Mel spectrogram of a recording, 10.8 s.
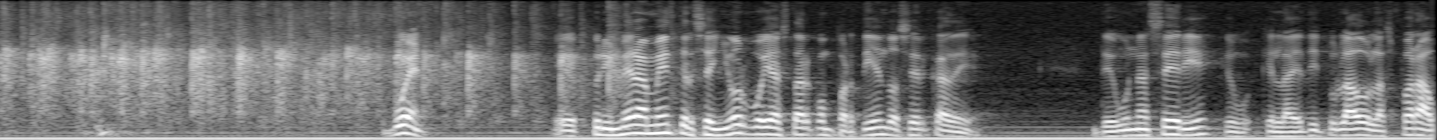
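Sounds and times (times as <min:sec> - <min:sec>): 
audience applause: 0:00.0 - 0:04.8
speech: 0:03.0 - 0:03.4, 0:04.2 - 0:07.5, 0:08.2 - 0:10.7.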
